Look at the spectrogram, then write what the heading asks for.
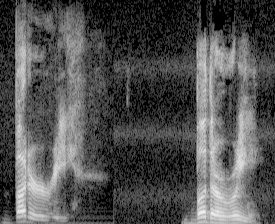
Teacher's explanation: So what you're saying is butterly, and you're pronouncing an L at the end, saying butterly. Instead of lee, it's re. So push your tongue down so it does not touch the top of your mouth.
